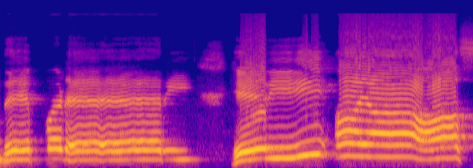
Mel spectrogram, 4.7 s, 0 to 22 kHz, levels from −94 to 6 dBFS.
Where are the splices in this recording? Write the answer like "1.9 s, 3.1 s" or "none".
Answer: none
